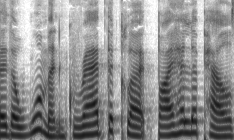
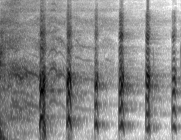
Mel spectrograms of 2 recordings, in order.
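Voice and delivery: high-pitched giggling fit; loud squealing laugh; high helpless giggle; 6 dB louder than usual. Acted. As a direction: giggle uncontrollably, much higher. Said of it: "couldn't stop laughing".

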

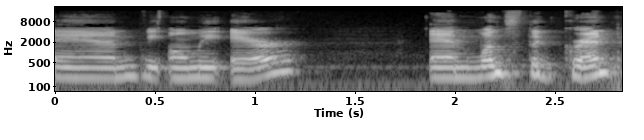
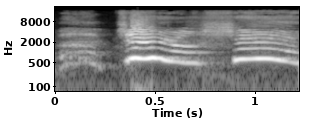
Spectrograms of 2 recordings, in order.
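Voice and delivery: high, loud squeal of delight; excited kids shouting; 12 dB louder, slower than usual. Retold or imitated. Kids fangirling over the general, squealing loud and high. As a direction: shriek it like an excited child. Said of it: "all the kids are like".

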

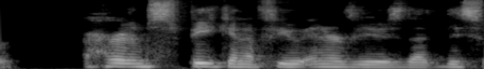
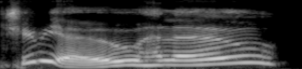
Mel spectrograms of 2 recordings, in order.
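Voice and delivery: higher, louder, hammed-up posh English accent; 8 semitones higher, 7 dB louder, much slower than usual. Imitating the dad's English phone voice, hammed-up English accent. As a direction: chirp it like a mock English gent. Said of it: "dives into that, like, English accent".

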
